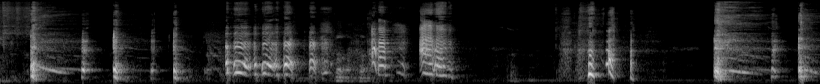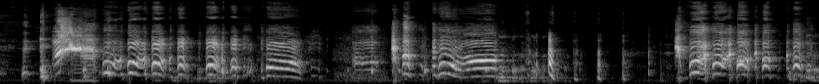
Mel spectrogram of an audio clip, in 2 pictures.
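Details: 8-month-old infant gives short deliberate fake cough bursts for attention, mixed with laughter; a playful voluntary cough.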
